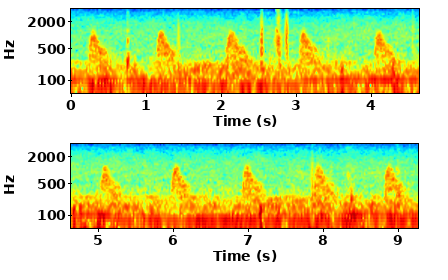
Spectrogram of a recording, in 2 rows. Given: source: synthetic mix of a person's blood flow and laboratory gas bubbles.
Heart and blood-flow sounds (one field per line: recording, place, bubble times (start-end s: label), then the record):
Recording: Doppler ultrasound of blood flow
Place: subclavian vein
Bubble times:
0.72-0.80 s: bubbles
2.71-2.83 s: bubbles
8.29-8.43 s: bubbles
8.95-9.05 s: bubbles
From the record:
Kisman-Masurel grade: 123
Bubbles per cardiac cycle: 1 to 2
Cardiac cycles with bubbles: 10 to 50%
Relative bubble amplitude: loud (0.450 to 0.775)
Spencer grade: 2 (many but less than half of the cardiac periods contain bubble signals, singularly or in groups)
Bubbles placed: anywhere in the cardiac cycle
